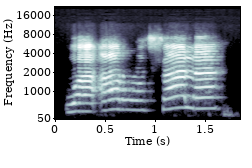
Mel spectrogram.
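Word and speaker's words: وأرسل: Wa arsala ya. Bukan dibaca wa ar.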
